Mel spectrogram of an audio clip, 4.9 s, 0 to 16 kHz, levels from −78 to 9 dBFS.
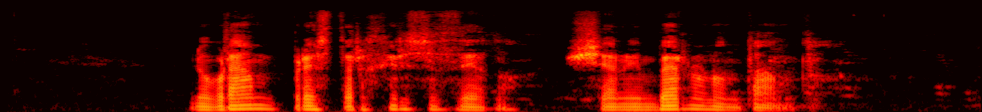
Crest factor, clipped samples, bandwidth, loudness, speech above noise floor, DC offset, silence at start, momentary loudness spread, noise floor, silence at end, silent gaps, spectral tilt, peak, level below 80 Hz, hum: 24 dB; under 0.1%; 11.5 kHz; -28 LUFS; 39 dB; under 0.1%; 0.95 s; 14 LU; -67 dBFS; 0.75 s; none; -5 dB/octave; -6 dBFS; -48 dBFS; none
